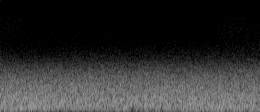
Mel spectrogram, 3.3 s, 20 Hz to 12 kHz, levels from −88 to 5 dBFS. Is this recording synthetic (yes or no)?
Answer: no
